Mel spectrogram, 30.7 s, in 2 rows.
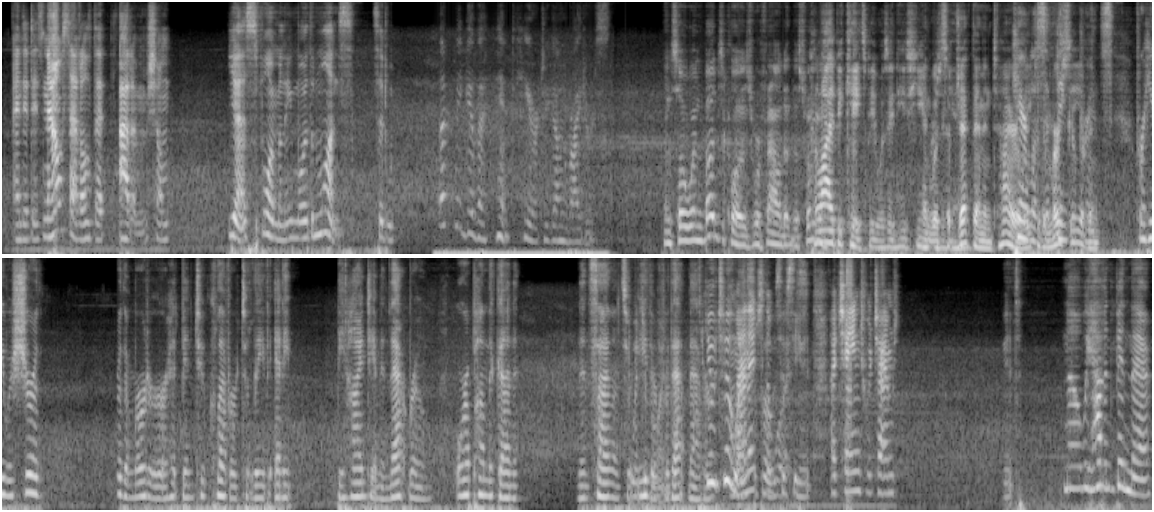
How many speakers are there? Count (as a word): seven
